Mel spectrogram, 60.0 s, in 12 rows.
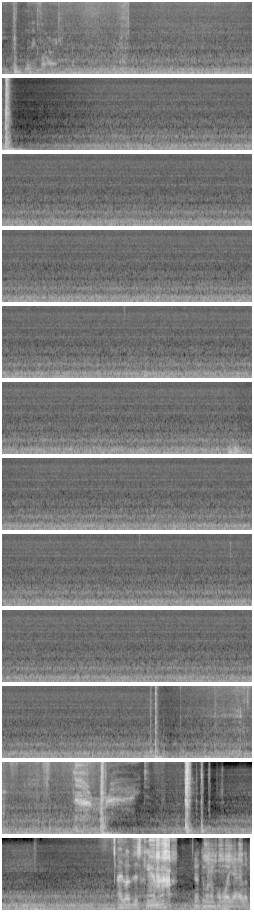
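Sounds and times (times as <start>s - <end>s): truck engine idling: 0.0s - 5.8s, 48.3s - 53.2s
thump: 5.0s - 5.5s, 29.5s - 29.9s, 47.9s - 48.3s, 52.0s - 52.2s, 53.6s - 54.1s.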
